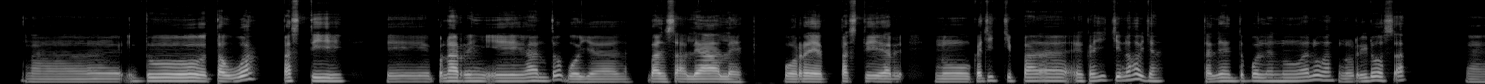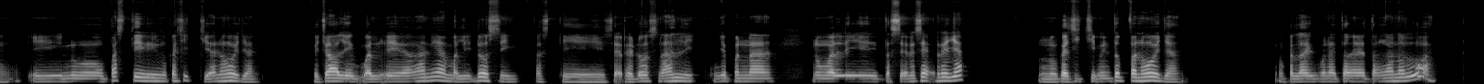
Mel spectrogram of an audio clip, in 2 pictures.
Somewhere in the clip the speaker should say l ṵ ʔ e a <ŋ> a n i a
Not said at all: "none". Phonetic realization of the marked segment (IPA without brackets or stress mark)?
ŋ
